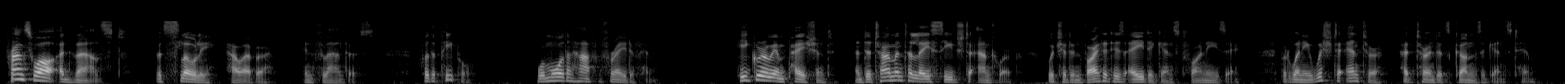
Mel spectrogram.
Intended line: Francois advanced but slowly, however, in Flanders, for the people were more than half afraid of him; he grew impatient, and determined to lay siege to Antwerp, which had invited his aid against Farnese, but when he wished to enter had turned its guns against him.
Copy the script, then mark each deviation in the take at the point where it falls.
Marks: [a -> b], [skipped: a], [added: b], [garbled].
Francois advanced but slowly, however, in Flanders, for the people were more than half afraid of him; he grew impatient, and determined to lay siege to Antwerp, which had invited his aid against Farnese, but when he wished to enter had turned its guns against him.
